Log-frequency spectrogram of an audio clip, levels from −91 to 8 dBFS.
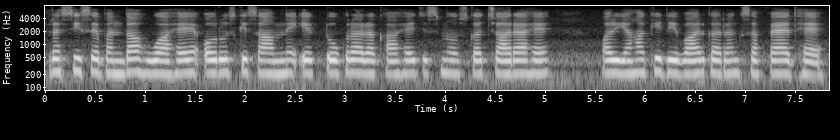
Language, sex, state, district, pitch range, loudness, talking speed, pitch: Hindi, female, Punjab, Pathankot, 215-225 Hz, -14 LUFS, 185 wpm, 220 Hz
